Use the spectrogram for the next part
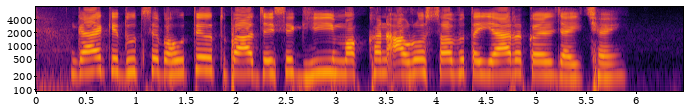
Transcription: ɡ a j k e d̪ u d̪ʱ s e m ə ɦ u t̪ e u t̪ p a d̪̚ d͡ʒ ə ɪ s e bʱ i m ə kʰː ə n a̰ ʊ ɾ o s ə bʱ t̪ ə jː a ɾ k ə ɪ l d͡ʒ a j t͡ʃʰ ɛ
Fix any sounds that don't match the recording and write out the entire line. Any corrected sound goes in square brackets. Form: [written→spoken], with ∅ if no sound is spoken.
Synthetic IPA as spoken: ɡ a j k e d̪ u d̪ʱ s e [m→b] ə ɦ u t̪ e u t̪ p a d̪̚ d͡ʒ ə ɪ s e [bʱ→ɡʱ] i m ə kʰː ə n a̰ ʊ ɾ o s ə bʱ t̪ ə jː a ɾ k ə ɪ l d͡ʒ a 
